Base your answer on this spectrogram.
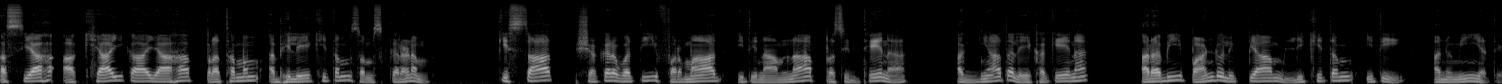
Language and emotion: Sanskrit, neutral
